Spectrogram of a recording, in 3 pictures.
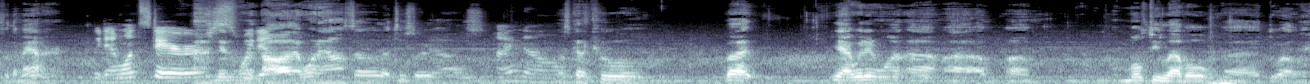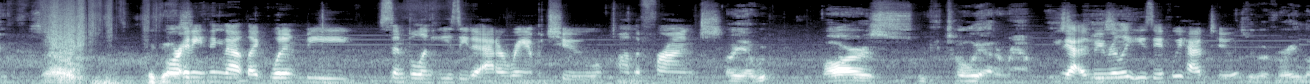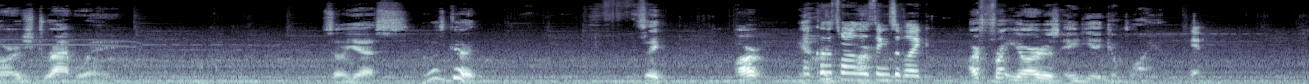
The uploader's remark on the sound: Caution, recorded on the drive home, our voices might sound unusually tinny.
